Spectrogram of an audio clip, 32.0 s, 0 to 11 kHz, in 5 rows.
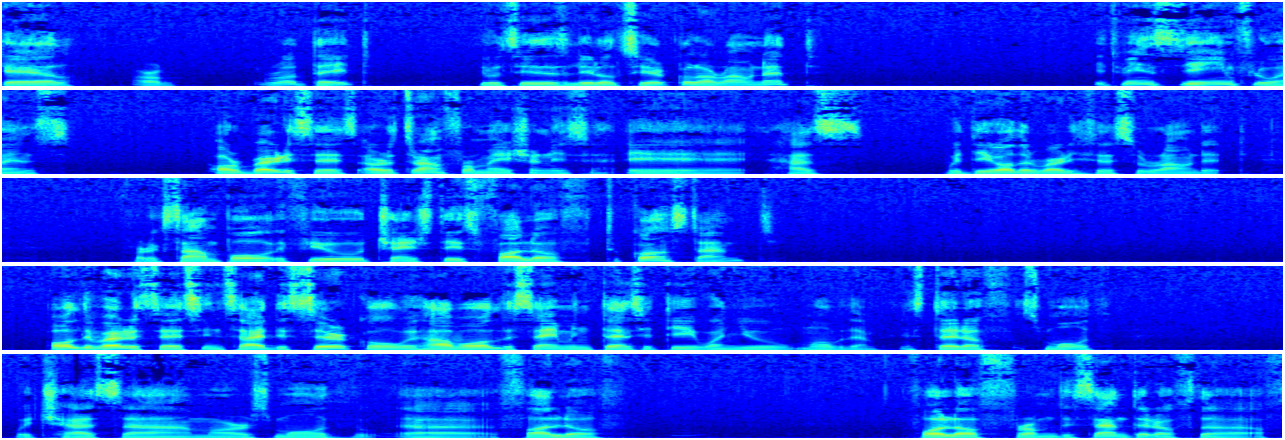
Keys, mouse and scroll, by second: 6.4 r, 15.2 g, 24.1 g, 30.1 g, 31.6 r.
